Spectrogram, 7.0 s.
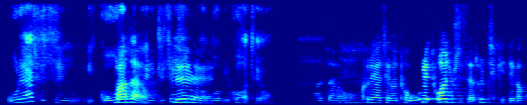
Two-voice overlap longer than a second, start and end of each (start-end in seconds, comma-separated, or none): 1.5-2.8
